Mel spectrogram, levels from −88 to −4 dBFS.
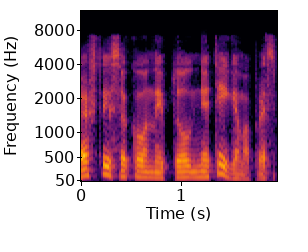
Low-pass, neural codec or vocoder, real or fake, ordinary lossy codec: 7.2 kHz; none; real; AAC, 48 kbps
